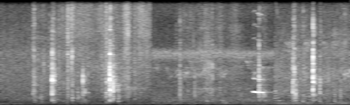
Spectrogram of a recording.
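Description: Birds chirping in many short calls over a steady low hum, with a louder short sound a little after three seconds.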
